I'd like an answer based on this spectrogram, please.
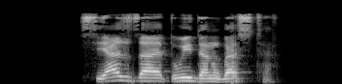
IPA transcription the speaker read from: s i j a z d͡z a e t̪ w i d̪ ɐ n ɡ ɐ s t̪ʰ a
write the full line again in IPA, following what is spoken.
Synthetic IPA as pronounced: s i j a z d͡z a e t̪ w i d̪ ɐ n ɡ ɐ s t̪ʰ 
